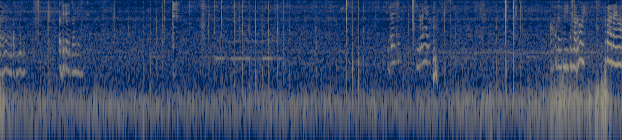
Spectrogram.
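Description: Faint animal calls: a few short, bending cries right at the start and a cluster of them near the end, with scattered faint clicks in between.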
